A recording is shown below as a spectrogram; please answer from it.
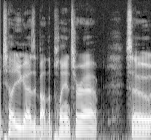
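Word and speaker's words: Plntr: loaded check the link below to get the planter app it's spelled p l n t r and um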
